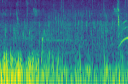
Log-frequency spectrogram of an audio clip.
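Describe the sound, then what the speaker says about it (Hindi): Water splashes and trickles steadily onto eggplant plants in an outdoor village garden, a soft continuous pouring close by with faint background noise. "अपने प्लांट को पानी डाल रहा है यहाँ पे"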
